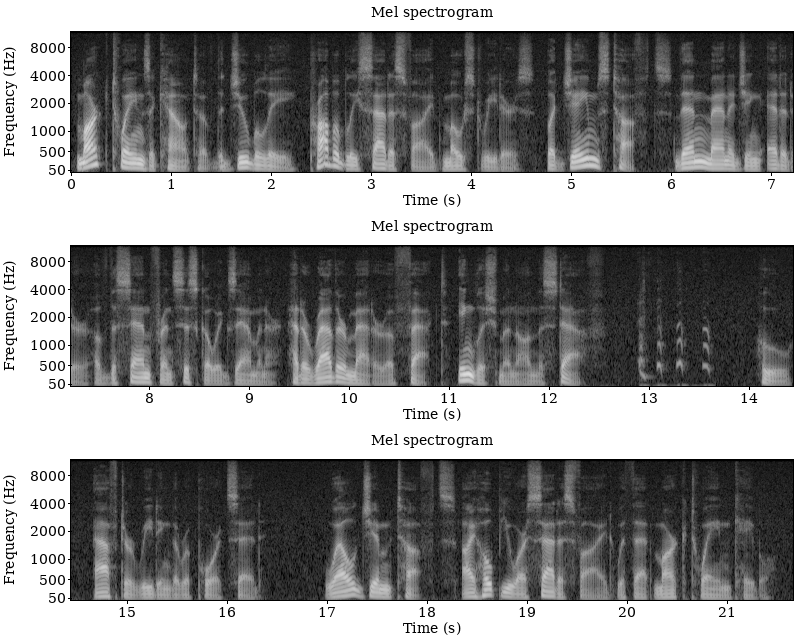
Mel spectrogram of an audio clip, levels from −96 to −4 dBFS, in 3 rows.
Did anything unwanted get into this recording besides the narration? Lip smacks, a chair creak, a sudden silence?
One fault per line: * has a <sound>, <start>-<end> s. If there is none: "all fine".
* has a laugh, 12.9-13.7 s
